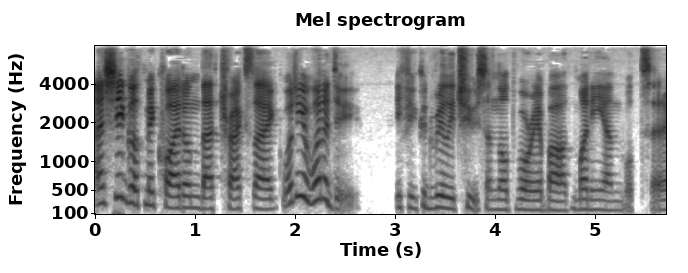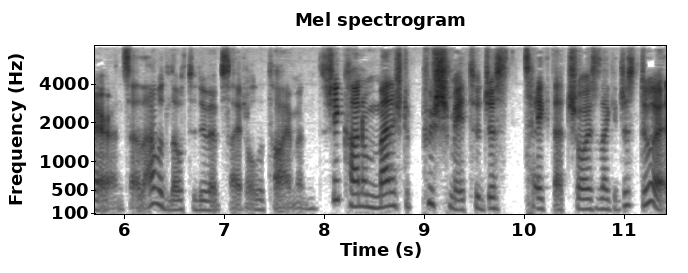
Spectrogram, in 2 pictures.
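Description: A woman's medium-pitched voice in a Norwegian accent, very fast with hardly any pauses, big swings in loudness and ordinary pitch variation. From Norway. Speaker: web designer and business consultant. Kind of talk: interview.

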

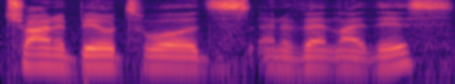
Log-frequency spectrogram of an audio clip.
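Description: Fairly even intonation carries this man's medium-pitched voice. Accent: Australian. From Australia (Sydney). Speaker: rugby sevens player. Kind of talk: casual interview.

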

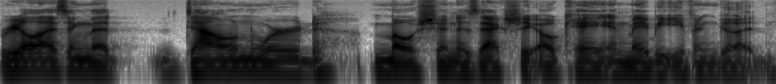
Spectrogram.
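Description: A man talks in a normal speaking voice, fairly low in pitch. His pace is fairly slow and his intonation fairly even. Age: 40s. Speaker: podcast co-host. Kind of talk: casual chat. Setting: remote recording.

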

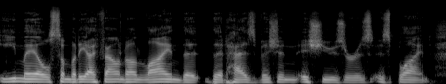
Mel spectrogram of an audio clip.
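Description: A plain, everyday voice of a man at medium pitch and moderate pace, dry and close with no echo, in a very clean recording with a silent background. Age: 40s. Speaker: podcast host, blind. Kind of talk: roundtable discussion.

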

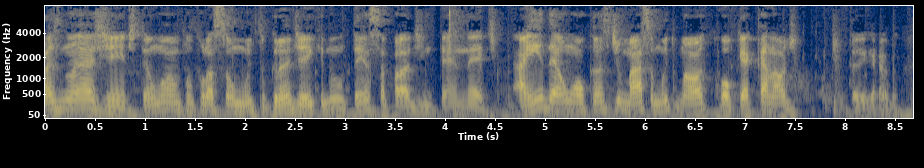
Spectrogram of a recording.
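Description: Noticeable background noise sits under a man's fairly high voice. He speaks fairly quickly, with big swings in loudness. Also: ordinary pitch variation. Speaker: podcast co-host. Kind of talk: casual chat. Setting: live stream studio.

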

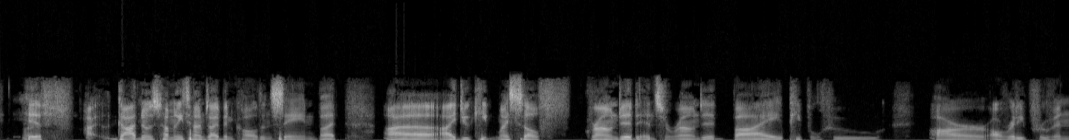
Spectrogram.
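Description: Here a man speaks in a normal speaking voice. His pitch is medium and his pace fairly slow. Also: ordinary pitch variation. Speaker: Star Trek set collector and fan project founder. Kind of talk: casual interview chat.

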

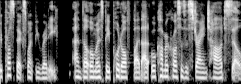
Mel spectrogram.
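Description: With an Australian accent and fairly even intonation, a woman is heard in a dry, close sound with no echo. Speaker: copywriter. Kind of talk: interview conversation.

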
